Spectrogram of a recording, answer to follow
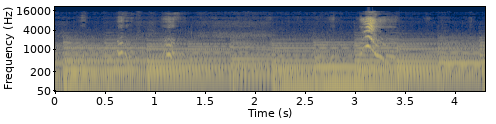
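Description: A 2.5-week-old Golden Retriever/Flat-Coated Retriever cross puppy squeaking and whimpering a few times, the loudest a high falling squeal about three seconds in, over background music.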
